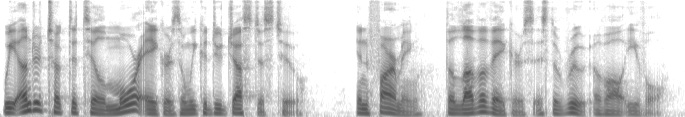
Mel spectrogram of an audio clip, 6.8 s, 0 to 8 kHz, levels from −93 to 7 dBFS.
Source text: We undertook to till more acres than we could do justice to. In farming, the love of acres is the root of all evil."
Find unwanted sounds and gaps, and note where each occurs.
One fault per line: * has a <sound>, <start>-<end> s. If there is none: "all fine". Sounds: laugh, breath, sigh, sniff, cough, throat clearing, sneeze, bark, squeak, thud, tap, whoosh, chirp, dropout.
all fine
